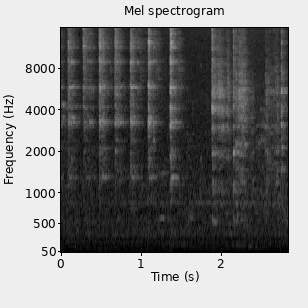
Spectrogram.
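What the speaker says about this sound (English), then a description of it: "I've got an egg whisked, and I'm adding that to the hot oil." Whisked egg poured into hot oil in a wok, giving a soft sizzle broken by a series of quick clinks and scrapes of a utensil against the pan, close up and with no talking.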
